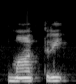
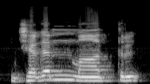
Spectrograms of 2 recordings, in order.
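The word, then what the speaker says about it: जगन्मातृ: So it is Jaganmatra.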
